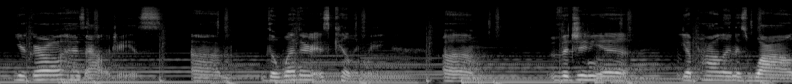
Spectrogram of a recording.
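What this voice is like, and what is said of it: Nasal, congested voice. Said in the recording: “I sound a little nasally ... Sorry about the whole nasally thing.”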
